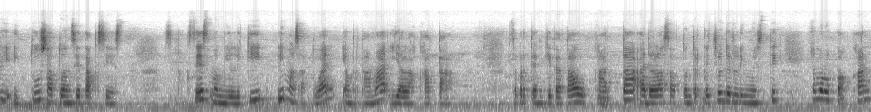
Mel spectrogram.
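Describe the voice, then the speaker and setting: Young female student presenting, slightly high voice, faint hiss behind, slow on examples. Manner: explanatory, slow over example sentences, frequent fillers. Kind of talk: class presentation on syntax.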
